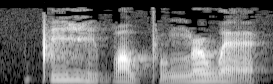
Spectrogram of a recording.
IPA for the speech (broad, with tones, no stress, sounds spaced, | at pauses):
pʼ i˦ ɦ i˨ b ɑ˨ w pʼ u˨ ŋ ə˞˦ w ɛ˨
